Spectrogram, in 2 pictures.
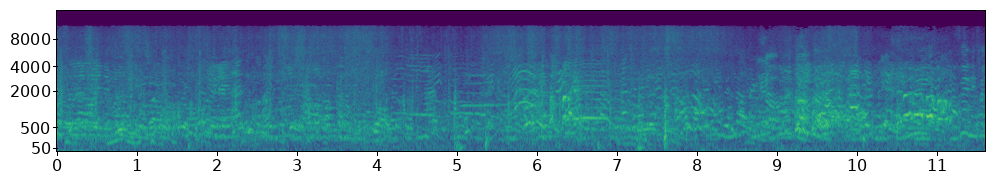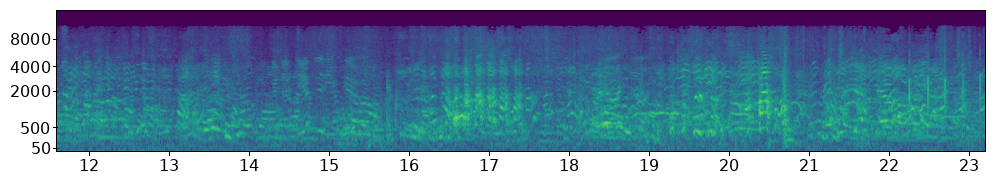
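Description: Young women shout and call to each other across an open field.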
